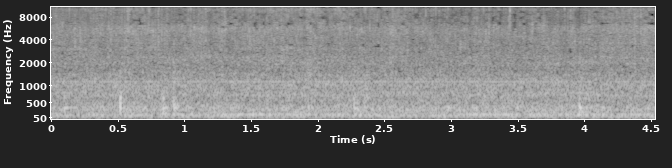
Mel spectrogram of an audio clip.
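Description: Chopped onions and tomatoes sizzling in hot oil in a kadhai as a spatula stirs and scrapes through them, with a few light clicks of the spatula on the pan, over a steady low hum from the induction cooktop.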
